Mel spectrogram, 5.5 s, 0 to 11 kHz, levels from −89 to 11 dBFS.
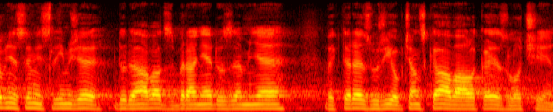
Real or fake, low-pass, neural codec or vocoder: real; 9.9 kHz; none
